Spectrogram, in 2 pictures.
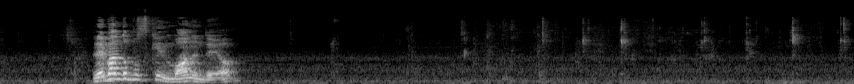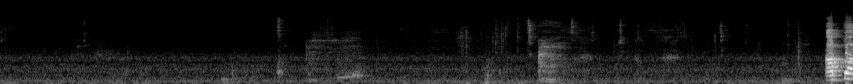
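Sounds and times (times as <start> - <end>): person chewing crispy food: 2.7 - 9.9, 12.4 - 16.5.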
